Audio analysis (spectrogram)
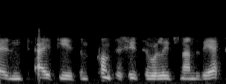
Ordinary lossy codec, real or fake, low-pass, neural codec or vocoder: AAC, 48 kbps; real; 5.4 kHz; none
